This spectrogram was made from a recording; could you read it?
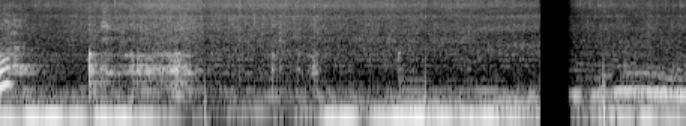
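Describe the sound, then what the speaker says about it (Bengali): Onions frying in mustard oil in a pan while being stirred, a steady close sizzle with scraping stir strokes throughout and a brief dropout near the end. "তারপরে আমি এখন পেঁয়াজগুলো ভালো মতো ভেজে নেব"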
